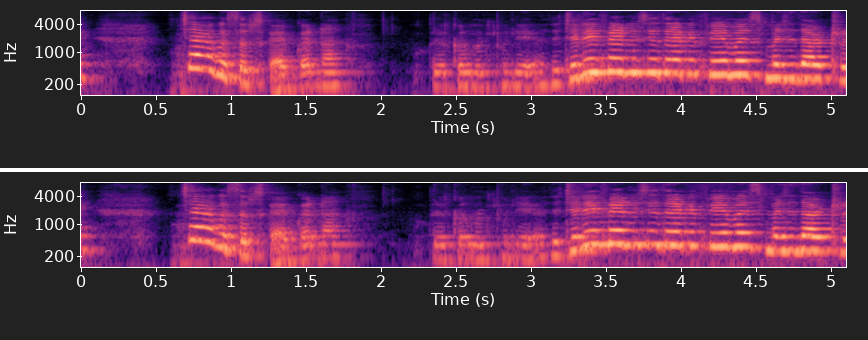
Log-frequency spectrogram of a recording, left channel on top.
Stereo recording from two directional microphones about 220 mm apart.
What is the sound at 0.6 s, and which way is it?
Speech, 50° left (ahead or behind).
